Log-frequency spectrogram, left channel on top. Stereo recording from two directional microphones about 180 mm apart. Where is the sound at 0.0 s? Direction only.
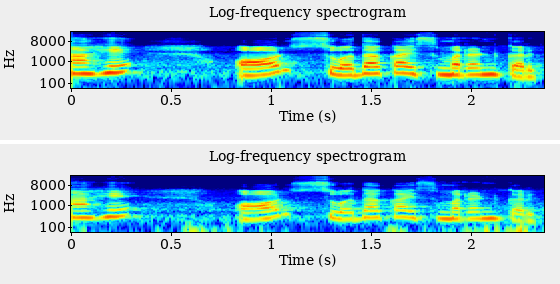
40° left (ahead or behind).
